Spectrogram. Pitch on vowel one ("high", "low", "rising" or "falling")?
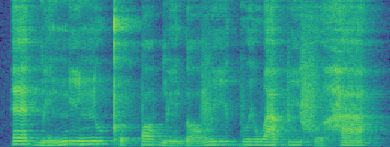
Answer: high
